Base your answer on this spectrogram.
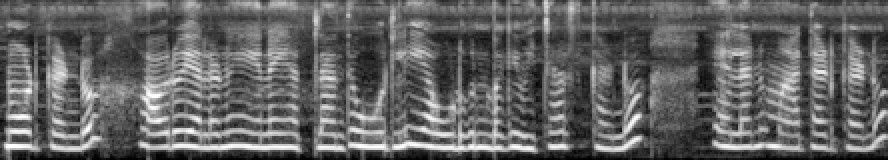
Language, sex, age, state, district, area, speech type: Kannada, female, 18-30, Karnataka, Chamarajanagar, rural, spontaneous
